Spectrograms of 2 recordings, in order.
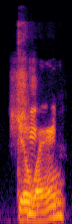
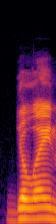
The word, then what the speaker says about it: Ghislaine: Ghislaine?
